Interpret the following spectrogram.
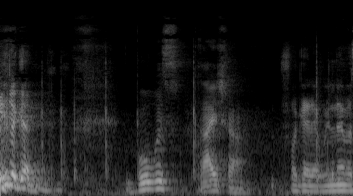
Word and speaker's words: Boris Brejcha: Well, we pronounce it different, but Boris Brejcha. Boris Brejcha. Oh, say it again. Boris Brejcha.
